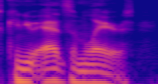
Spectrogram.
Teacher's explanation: remember this is a question so that Rising intonation at the end is going to be important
